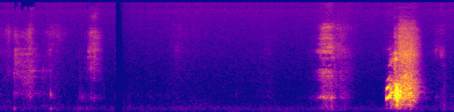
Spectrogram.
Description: Had a sneezing fit this morning i don't know what caused this fit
